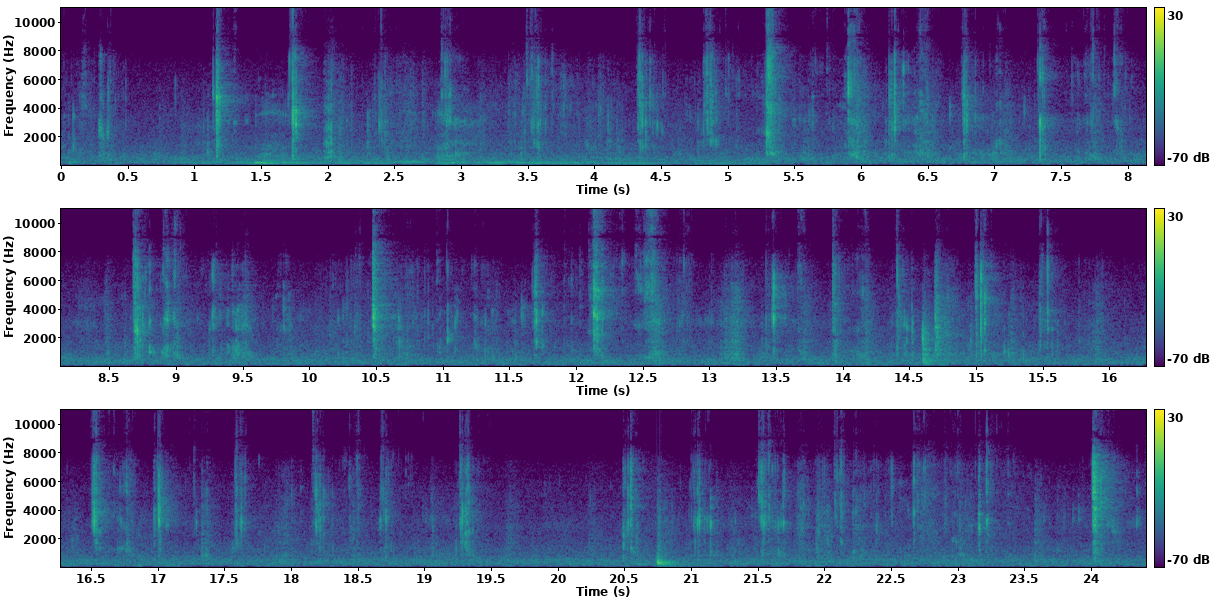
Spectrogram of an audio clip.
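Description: A person biting and chewing a tuna fish sandwich close to the microphone, with many sharp, irregular wet mouth clicks, smacks and crunches.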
